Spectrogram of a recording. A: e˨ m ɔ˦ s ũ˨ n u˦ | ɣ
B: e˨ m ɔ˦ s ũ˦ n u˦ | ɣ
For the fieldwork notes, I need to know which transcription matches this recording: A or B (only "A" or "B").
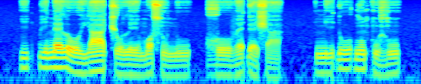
A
